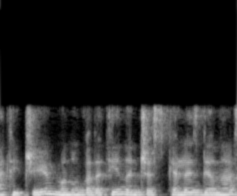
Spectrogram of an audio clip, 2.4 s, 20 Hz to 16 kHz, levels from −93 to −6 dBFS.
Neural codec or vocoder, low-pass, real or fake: none; 7.2 kHz; real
